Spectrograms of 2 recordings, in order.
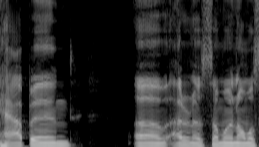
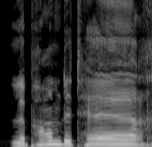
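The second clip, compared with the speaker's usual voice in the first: slow, higher, hammed-up French; imitated French; 6 semitones higher, 5 dB louder, slower than usual. Man imitating his girlfriend's French sleep-talk, slow French accent. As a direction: draw it out in a put-on French accent. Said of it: "she started mumbling in French".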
